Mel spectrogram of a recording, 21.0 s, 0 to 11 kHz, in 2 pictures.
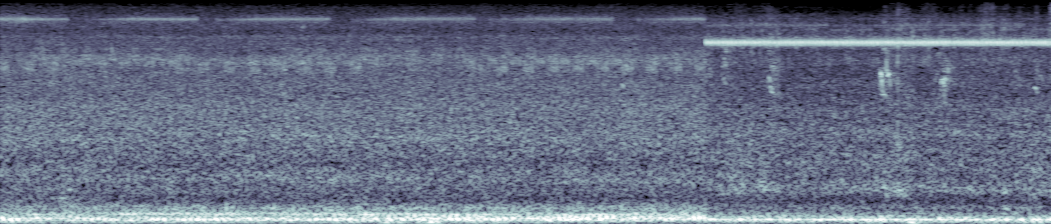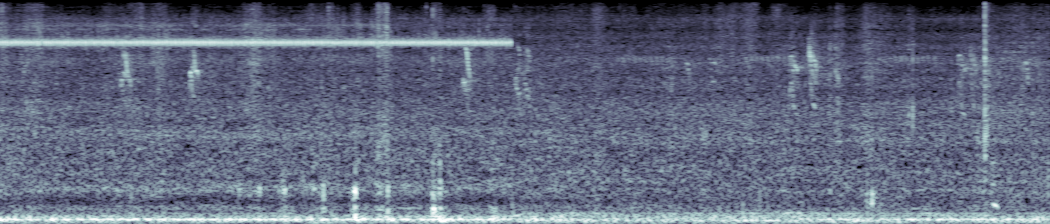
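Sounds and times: high-pitched insect drone: 7.1s - 15.6s.

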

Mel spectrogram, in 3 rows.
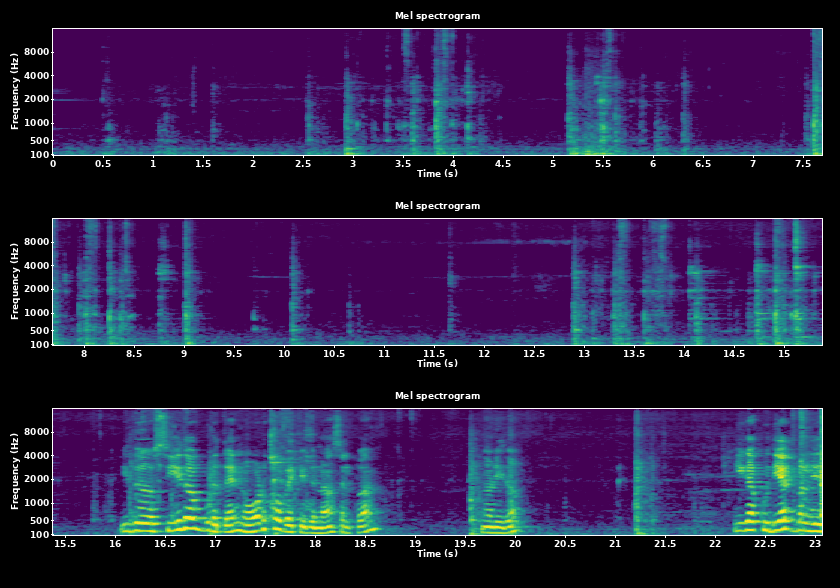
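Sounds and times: nuts frying in oil: 0.5s - 23.0s
ladle scraping a metal pan: 13.0s - 15.4s.

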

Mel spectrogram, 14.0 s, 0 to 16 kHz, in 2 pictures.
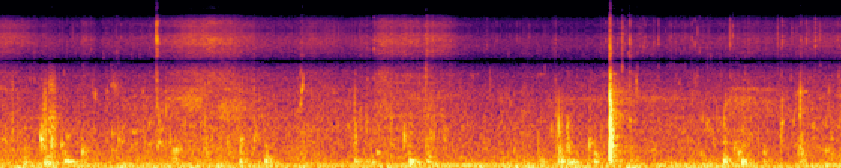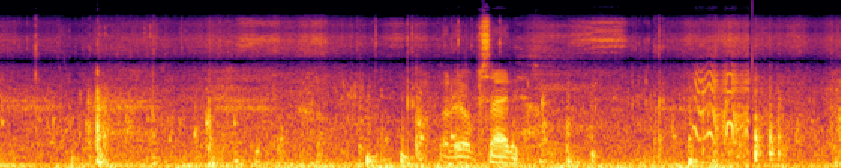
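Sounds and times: knocks on boat: 4.6s - 5.4s.

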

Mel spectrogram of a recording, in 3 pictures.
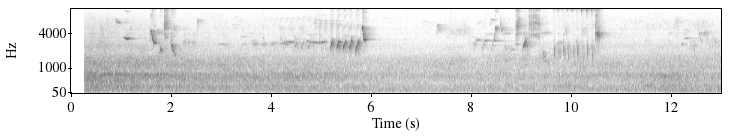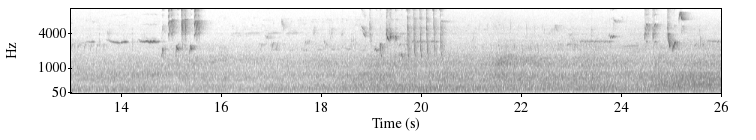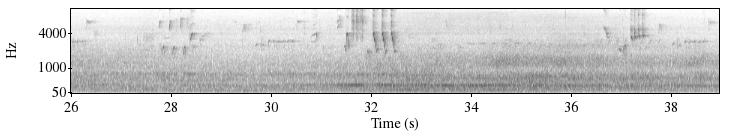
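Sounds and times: nightingale singing: 0.9s - 6.2s, 7.4s - 11.2s, 12.0s - 20.6s, 22.6s - 26.6s, 27.3s - 28.8s, 29.4s - 32.6s, 36.6s - 38.9s.

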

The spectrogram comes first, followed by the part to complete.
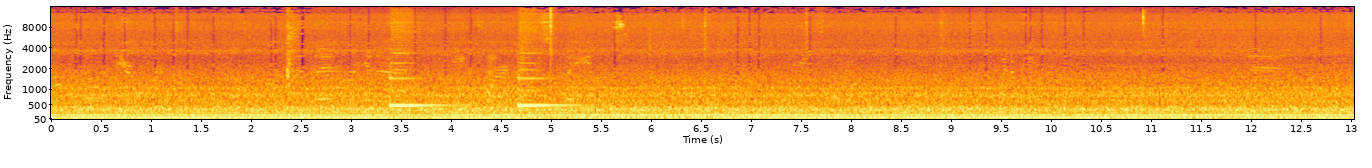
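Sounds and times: propeller and engine drone: 0.0s - 13.0s.

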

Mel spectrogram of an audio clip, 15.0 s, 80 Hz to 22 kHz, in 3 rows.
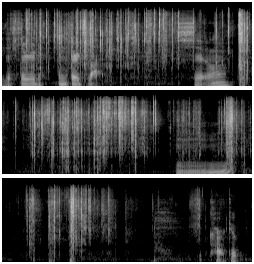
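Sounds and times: foil wrapper crinkling and tearing: 0.0s - 12.3s
cards rustling and clicking: 0.1s - 4.5s.

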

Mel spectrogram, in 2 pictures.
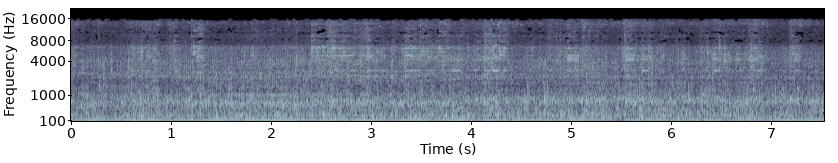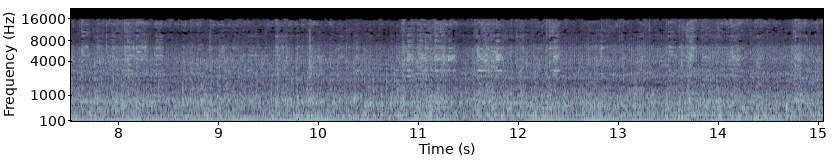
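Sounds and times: tractor diesel engine humming: 0.0s - 15.0s.

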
